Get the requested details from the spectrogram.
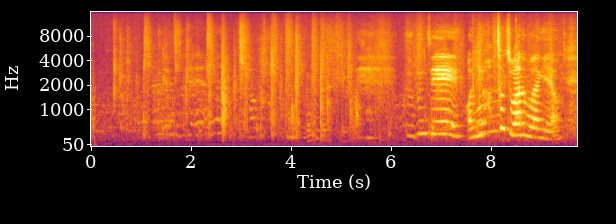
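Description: Several young people laugh and chatter together.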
